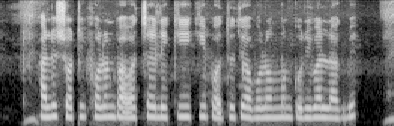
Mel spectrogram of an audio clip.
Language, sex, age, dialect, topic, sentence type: Bengali, female, 18-24, Rajbangshi, agriculture, question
